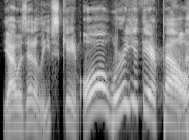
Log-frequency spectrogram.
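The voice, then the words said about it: Put-on Canadian accent. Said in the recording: “they just do like a flawless Canadian accent”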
